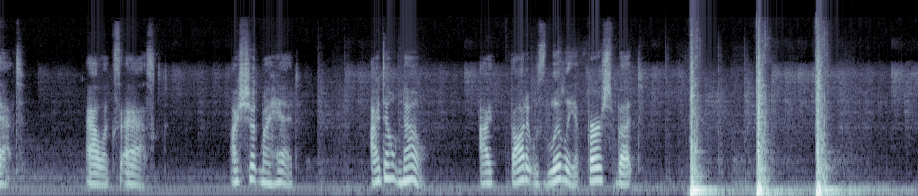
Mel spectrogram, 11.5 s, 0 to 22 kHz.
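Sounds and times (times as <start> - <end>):
speech: 0.0 - 0.3, 1.1 - 2.0, 2.9 - 3.8, 4.6 - 5.4, 6.0 - 8.1
fists pounding on a wooden bedroom door: 8.6 - 10.8.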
